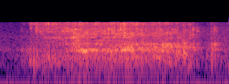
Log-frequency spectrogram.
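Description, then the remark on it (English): Water is poured onto the ground as a libation to ancestors, pouring steadily for about a second and a half, a broad hissing splash that swells, holds, then tapers off with a brief final spatter. No voices. “And we let the water hit the ground because we know the ground is fertile, and where the water falls, up will spring the word of God.”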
